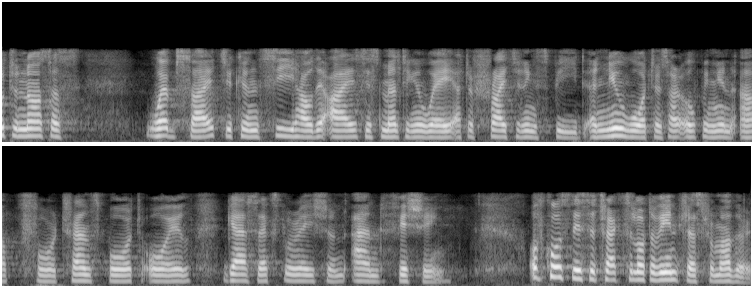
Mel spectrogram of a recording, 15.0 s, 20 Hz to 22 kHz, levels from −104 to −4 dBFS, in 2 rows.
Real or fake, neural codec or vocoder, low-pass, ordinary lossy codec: fake; codec, 24 kHz, 3.1 kbps, DualCodec; 5.4 kHz; none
